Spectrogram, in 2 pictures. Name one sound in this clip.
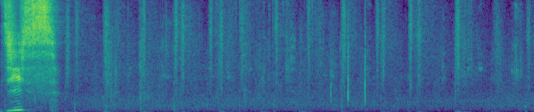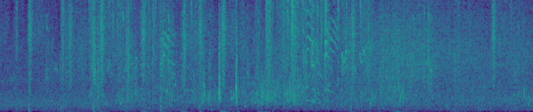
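Footsteps thud quickly and steadily on soft ground.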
